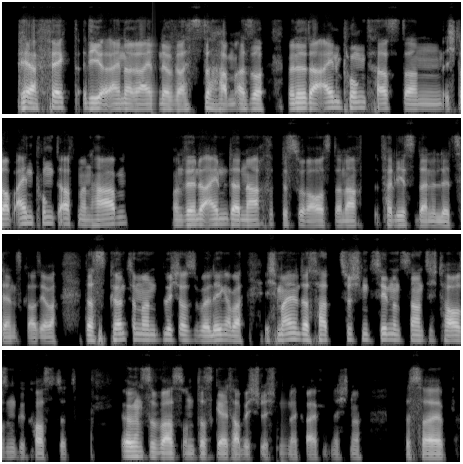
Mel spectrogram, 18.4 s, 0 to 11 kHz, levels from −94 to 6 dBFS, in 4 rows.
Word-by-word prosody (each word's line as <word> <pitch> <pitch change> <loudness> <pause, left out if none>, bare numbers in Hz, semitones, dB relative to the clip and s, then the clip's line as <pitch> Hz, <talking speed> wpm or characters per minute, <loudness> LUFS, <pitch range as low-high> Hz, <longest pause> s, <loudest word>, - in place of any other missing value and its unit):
perfekt, 130 -1 +4
die 115 +2 +5
eine 110 0 +3
reine 105 -1 +2
Weste 100 +3 -1
haben. 105 0 +1
Also, 105 +1 +2 0.2
wenn 110 - +1
du 120 0 +6
da - - +5
einen 130 0 +3
Punkt 130 0 -2
hast, 110 0 0
dann 105 0 -1
ich - - -7
glaube, 120 - +2
einen 140 +1 +1
Punkt 140 0 -7
darf 125 - +2
man 105 -2 -7
haben. 120 +6 +2 0.5
Und 105 0 -7
wenn 110 0 +4
du - - +6
einen 115 +2 0
danach 105 0 +2
bist - - -10
du - - -2
raus. 95 +1 0
Danach 95 +1 -1 0.2
verlierst 105 0 -4
du - - -28
deine 95 0 0
Lizenz 95 +1 -4
quasi. 90 +1 -4
Aber 95 0 0 0.3
Das - - 0
könnte 135 +1 0
man 125 -2 -1
durchaus 120 -2 -2
überlegen. 115 +2 0
Aber 110 -2 +2 0.2
ich - - -9
meine, 130 +3 +3
das 125 -4 +1
hat 120 -1 +2
zwischen 130 -1 -7
10 130 +3 0
und 125 - -4
20.000 110 -1 0
gekostet. - - -6 0.5
Irgend 115 0 +3
sowas. 95 -3 0
Und 90 -2 -12
das - - -5
Geld - - 0
habe - - -2
ich - - -12
schlicht - - -13
und 90 -1 -20
ergreifend 80 0 -8
nicht, 85 0 -17
ne? 85 - -10 0.5
Deshalb. 85 -1 +2
110 Hz, 210 wpm, -24 LUFS, 100-120 Hz, 0.5 s, du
